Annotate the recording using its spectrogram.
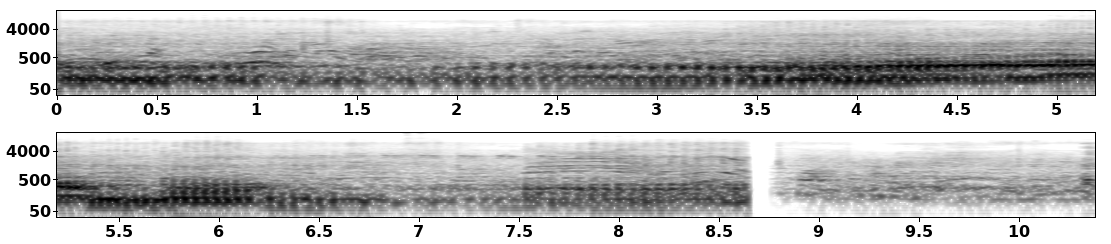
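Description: An engine running close by, its pitch and level rising and falling, with people's voices over it; the sound cuts off abruptly near the end.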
